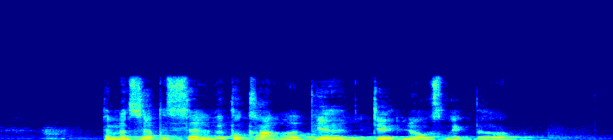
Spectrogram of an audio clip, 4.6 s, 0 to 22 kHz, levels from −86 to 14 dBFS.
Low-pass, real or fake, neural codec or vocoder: 9.9 kHz; fake; codec, 44.1 kHz, 3.4 kbps, Pupu-Codec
